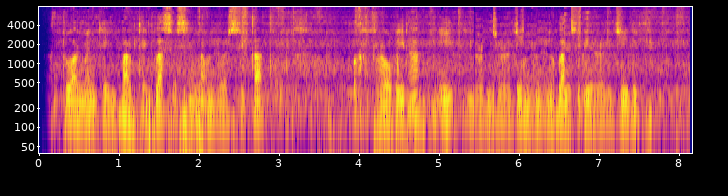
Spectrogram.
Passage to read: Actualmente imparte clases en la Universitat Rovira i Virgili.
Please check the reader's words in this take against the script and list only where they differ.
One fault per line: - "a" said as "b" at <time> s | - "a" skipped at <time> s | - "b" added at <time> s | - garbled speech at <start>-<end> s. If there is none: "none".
- garbled speech at 5.4-6.8 s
